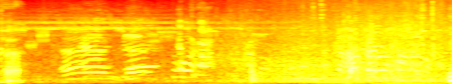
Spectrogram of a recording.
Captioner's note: foreign language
